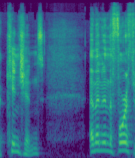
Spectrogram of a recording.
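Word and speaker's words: Kinchens: a safety like Cameron Kinchins, who I always pronounce a T in that word, his last name that isn't actually there, Kinchins.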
